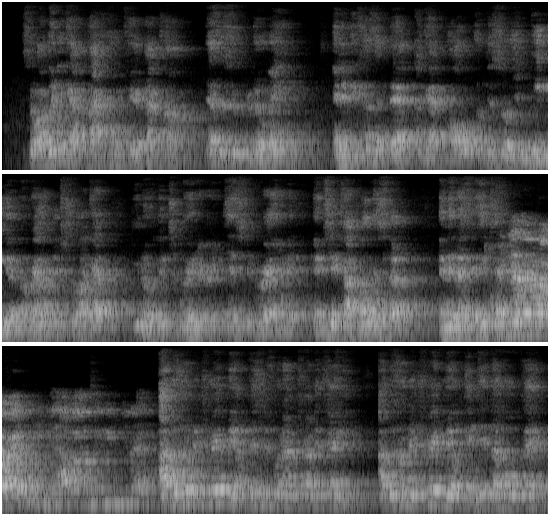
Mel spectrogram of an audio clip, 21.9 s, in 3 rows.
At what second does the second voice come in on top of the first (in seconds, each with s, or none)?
none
